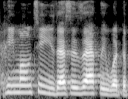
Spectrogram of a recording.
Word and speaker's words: Piemontese: And it's from, and I'm going to try to pronunciate this, Piemontese. Look, Piemonte. That's what it is. Well, you know what? You're exactly right. Piemontese. That's exactly what the pronunciation is.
